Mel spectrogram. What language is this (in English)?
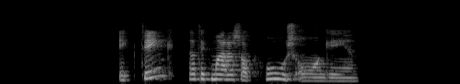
Western Frisian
